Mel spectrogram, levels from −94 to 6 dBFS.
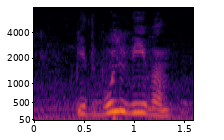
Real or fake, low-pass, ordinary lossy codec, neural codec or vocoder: real; 7.2 kHz; AAC, 48 kbps; none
